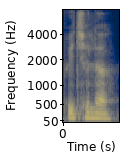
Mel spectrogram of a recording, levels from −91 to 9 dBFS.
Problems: none marked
